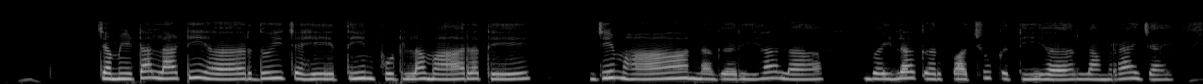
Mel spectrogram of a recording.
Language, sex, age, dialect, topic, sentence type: Chhattisgarhi, female, 51-55, Northern/Bhandar, agriculture, statement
